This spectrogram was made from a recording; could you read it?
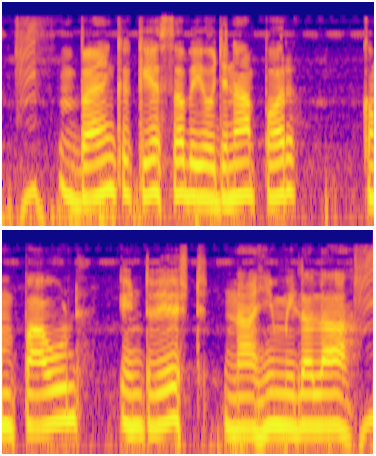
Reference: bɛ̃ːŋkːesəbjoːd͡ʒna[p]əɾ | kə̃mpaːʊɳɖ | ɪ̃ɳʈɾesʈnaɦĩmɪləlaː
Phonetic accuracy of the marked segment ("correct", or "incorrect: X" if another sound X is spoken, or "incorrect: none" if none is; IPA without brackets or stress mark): correct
